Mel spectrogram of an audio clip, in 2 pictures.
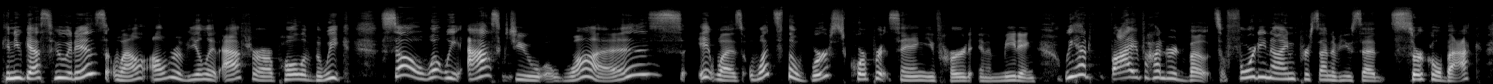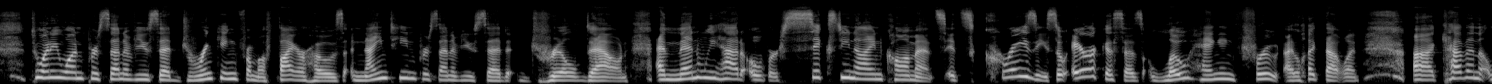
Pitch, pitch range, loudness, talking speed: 235 Hz, 190-300 Hz, -22 LUFS, 160 wpm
